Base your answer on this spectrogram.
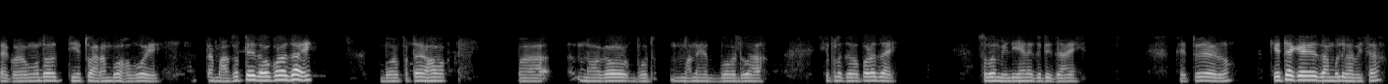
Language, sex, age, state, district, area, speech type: Assamese, male, 30-45, Assam, Goalpara, urban, conversation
